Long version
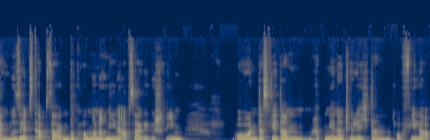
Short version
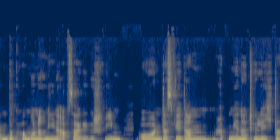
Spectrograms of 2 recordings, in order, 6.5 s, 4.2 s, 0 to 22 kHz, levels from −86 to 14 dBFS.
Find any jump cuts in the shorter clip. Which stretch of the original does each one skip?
0:02.9-0:03.4

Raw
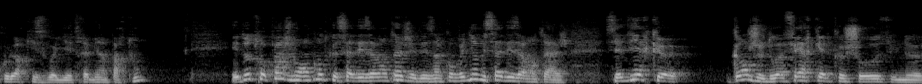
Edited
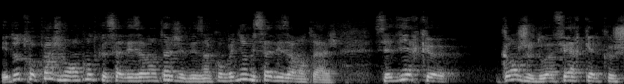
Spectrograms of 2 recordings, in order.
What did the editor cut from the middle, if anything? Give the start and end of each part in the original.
none

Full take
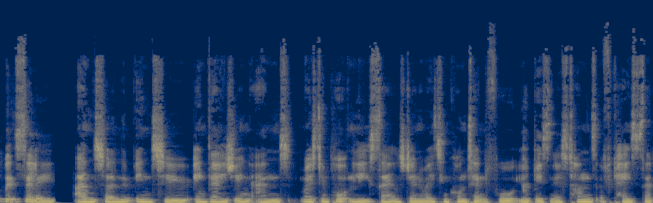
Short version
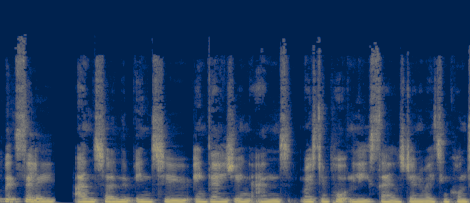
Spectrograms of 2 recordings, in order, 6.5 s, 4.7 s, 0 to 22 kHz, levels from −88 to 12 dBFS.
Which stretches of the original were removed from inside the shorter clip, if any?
none

